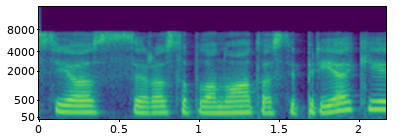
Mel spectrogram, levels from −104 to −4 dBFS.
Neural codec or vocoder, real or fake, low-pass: none; real; 7.2 kHz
